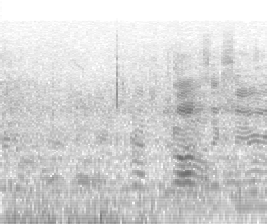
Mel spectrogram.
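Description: Players' and spectators' voices calling and chattering at a baseball field, with a low rumble in the first second.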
